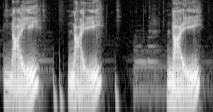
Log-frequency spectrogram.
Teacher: rising tone nai, nai means which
